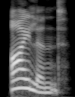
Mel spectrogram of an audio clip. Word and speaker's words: island: Island, six letters. I I lend. The S is silent.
